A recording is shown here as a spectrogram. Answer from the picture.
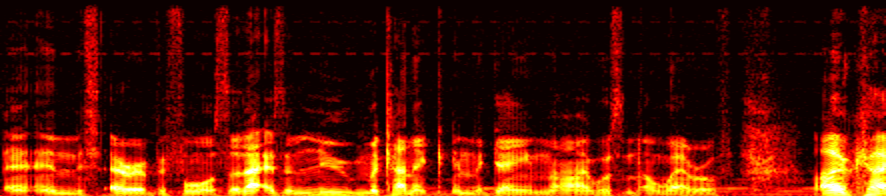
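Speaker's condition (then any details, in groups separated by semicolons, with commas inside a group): Cerebral palsy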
